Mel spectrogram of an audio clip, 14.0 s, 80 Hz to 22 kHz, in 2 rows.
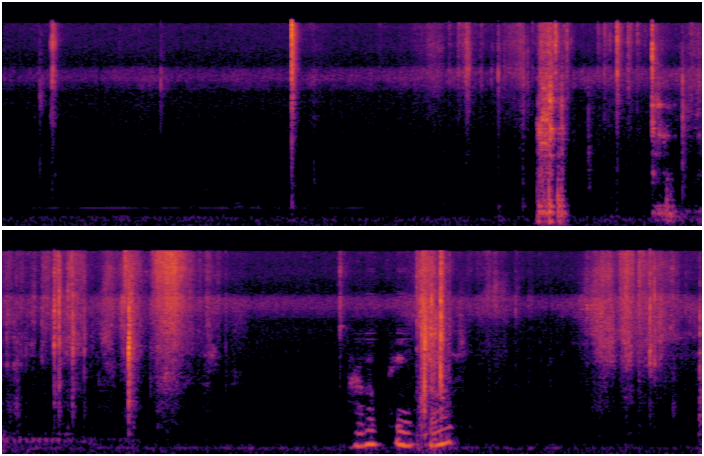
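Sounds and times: paper rustling and crinkling: 0:05.9 - 0:09.4, 0:11.0 - 0:14.0.

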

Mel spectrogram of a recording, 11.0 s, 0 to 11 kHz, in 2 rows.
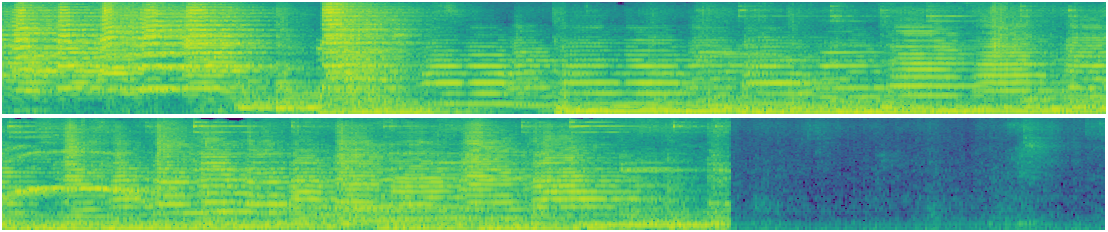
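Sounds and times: jazz band ensemble hit: 0:00.0 - 0:09.2.

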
